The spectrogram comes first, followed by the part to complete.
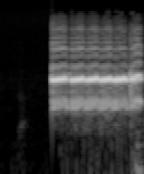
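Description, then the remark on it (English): A single loud frog croak rings out after a brief silence, a sustained buzzy, ribbed call lasting about a second before cutting off. “I thought we were going to miss the frog for a second.”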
